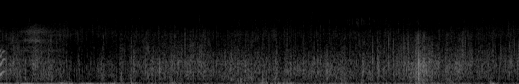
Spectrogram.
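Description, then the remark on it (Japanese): Soft, steady fizzing and crackling of face-wash foam bubbles popping continuously as the foam is pressed down lightly, a dense hiss of tiny pops with one slightly sharper burst near the end, and no voices. “よし、泡洗浄はこのぐらいかな。”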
